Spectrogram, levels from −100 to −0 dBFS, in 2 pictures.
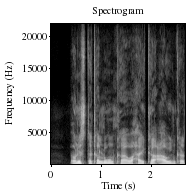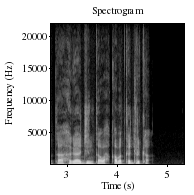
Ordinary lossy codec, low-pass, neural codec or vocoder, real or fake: none; none; none; real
